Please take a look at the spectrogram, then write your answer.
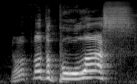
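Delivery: high, loud cry of dismay; alarmed shout. Real, not acted. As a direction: yell out at a sudden slip-up. Wrong gadget thrown mid-game.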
